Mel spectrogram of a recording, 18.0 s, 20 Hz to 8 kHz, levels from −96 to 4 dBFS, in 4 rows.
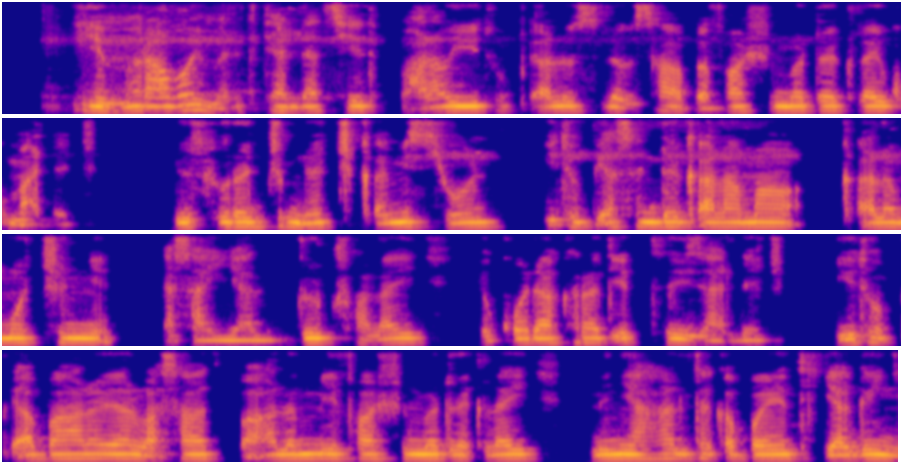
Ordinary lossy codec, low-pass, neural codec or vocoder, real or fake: Opus, 64 kbps; 7.2 kHz; none; real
